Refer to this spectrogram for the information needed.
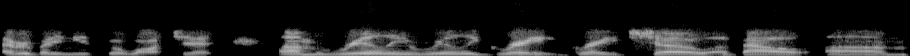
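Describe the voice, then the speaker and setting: Using monotone, flat intonation, a man with an American accent speaks at a medium pitch and a moderate pace. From Texas. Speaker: drag performer. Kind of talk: casual chat.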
